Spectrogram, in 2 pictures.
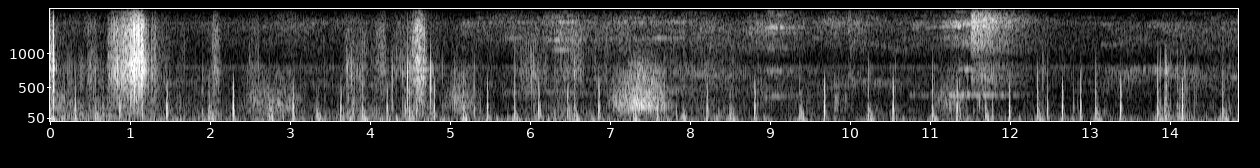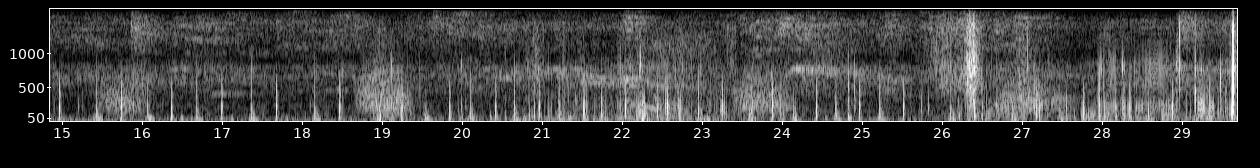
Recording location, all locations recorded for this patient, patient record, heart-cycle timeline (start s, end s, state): mitral valve (MV)
aortic valve (AV)+pulmonary valve (PV)+tricuspid valve (TV)+mitral valve (MV)
#Age: Child
#Sex: Female
#Height: 106.0 cm
#Weight: 17.4 kg
#Pregnancy status: False
#Murmur: Absent
#Murmur locations: nan
#Most audible location: nan
#Systolic murmur timing: nan
#Systolic murmur shape: nan
#Systolic murmur grading: nan
#Systolic murmur pitch: nan
#Systolic murmur quality: nan
#Diastolic murmur timing: nan
#Diastolic murmur shape: nan
#Diastolic murmur grading: nan
#Diastolic murmur pitch: nan
#Diastolic murmur quality: nan
#Outcome: Abnormal
#Campaign: 2014 screening campaign
0.00	8.18	unannotated
8.18	8.26	S2
8.26	8.48	diastole
8.48	8.60	S1
8.60	8.80	systole
8.80	8.88	S2
8.88	9.36	diastole
9.36	9.48	S1
9.48	9.66	systole
9.66	9.74	S2
9.74	10.22	diastole
10.22	10.34	S1
10.34	10.52	systole
10.52	10.60	S2
10.60	11.02	diastole
11.02	11.12	S1
11.12	11.32	systole
11.32	11.42	S2
11.42	11.68	diastole
11.68	11.80	S1
11.80	11.96	systole
11.96	12.06	S2
12.06	12.34	diastole
12.34	12.44	S1
12.44	12.64	systole
12.64	12.72	S2
12.72	13.06	diastole
13.06	13.16	S1
13.16	13.36	systole
13.36	13.44	S2
13.44	13.84	diastole
13.84	13.98	S1
13.98	14.12	systole
14.12	14.22	S2
14.22	14.64	diastole
14.64	14.76	S1
14.76	14.94	systole
14.94	15.04	S2
15.04	15.42	diastole
15.42	15.54	S1
15.54	15.70	systole
15.70	15.82	S2
15.82	16.06	diastole
16.06	16.18	S1
16.18	16.34	systole
16.34	16.44	S2
16.44	16.66	diastole
16.66	16.76	S1
16.76	16.98	systole
16.98	17.06	S2
17.06	17.34	diastole
17.34	17.46	S1
17.46	17.66	systole
17.66	17.76	S2
17.76	18.14	diastole
18.14	18.24	S1
18.24	18.44	systole
18.44	18.54	S2
18.54	18.90	diastole
18.90	19.08	S1
19.08	19.22	systole
19.22	19.32	S2
19.32	19.52	diastole
19.52	19.64	S1
19.64	19.82	systole
19.82	19.90	S2
19.90	20.08	diastole
20.08	20.20	S1
20.20	20.38	systole
20.38	20.48	S2
20.48	20.64	diastole
20.64	20.74	S1
20.74	20.90	systole
20.90	20.98	S2
20.98	21.20	diastole
21.20	21.26	S1
21.26	21.50	systole
21.50	21.60	S2
21.60	21.72	diastole
21.72	21.80	S1
21.80	21.99	systole
21.99	22.09	S2
22.09	22.22	diastole
22.22	22.31	S1
22.31	22.54	systole
22.54	22.61	S2
22.61	22.94	diastole
22.94	23.03	S1
23.03	23.22	systole
23.22	23.32	S2
23.32	23.56	diastole
23.56	23.70	S1
23.70	23.86	systole
23.86	23.96	S2
23.96	24.12	diastole
24.12	24.24	S1
24.24	24.40	systole
24.40	24.50	S2
24.50	24.65	diastole
24.65	24.72	S1
24.72	24.81	systole
24.81	25.00	S2
25.00	25.20	diastole
25.20	25.30	S1
25.30	25.50	systole
25.50	25.58	S2
25.58	25.73	diastole
25.73	25.77	S1
25.77	26.08	systole
26.08	26.18	S2
26.18	26.24	diastole
26.24	29.70	unannotated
